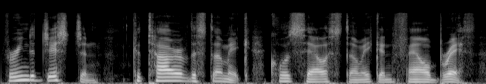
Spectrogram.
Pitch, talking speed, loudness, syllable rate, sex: 135 Hz, 150 wpm, -19 LUFS, 3.8 syllables/s, male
